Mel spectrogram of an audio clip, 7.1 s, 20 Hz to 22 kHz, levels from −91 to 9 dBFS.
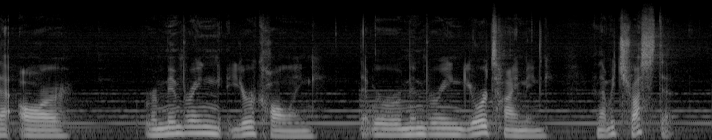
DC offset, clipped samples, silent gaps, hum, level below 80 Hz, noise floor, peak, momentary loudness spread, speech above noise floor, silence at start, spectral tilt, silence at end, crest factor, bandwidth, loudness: under 0.1%; under 0.1%; none; none; -72 dBFS; -55 dBFS; -18 dBFS; 17 LU; 21 dB; 0 s; -5.5 dB/octave; 0 s; 18 dB; 18 kHz; -35 LUFS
